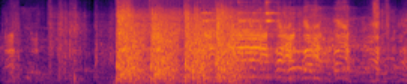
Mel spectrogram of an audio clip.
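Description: A gunshot fired at a church weather vane in an old Western town scene: one sudden loud blast after a quieter opening, followed by a sustained, noisy, bright wash that holds for several seconds.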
